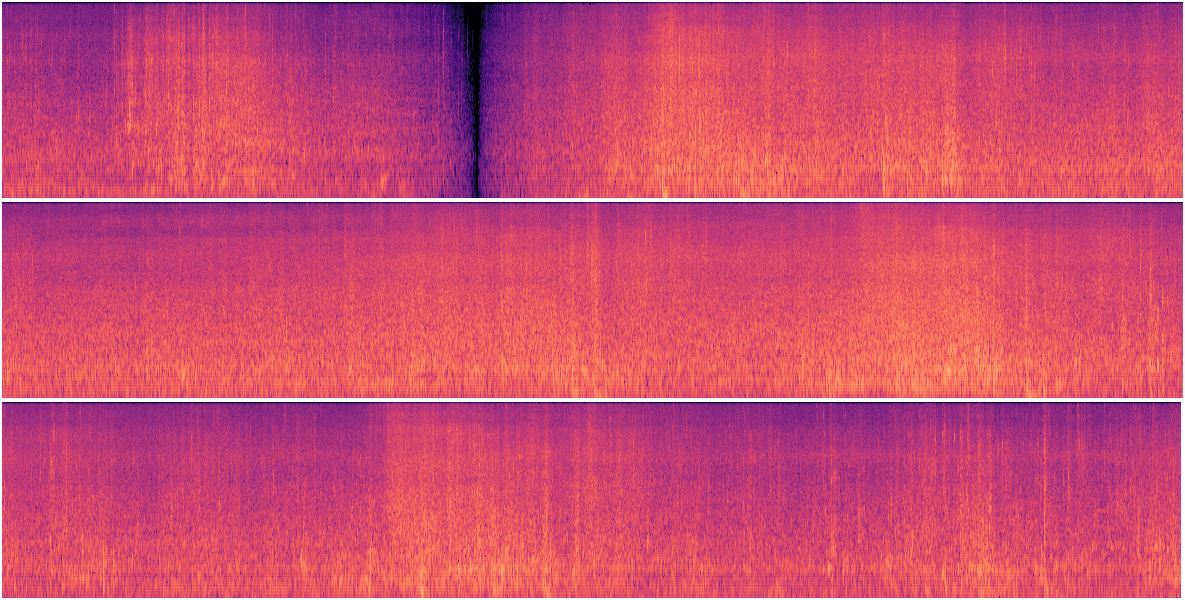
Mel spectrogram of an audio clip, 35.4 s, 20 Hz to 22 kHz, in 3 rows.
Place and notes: Shimen, New Taipei City - The sound of the waves
桃園縣 (Taoyuan County), 中華民國, 25 June 2012, 15:33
